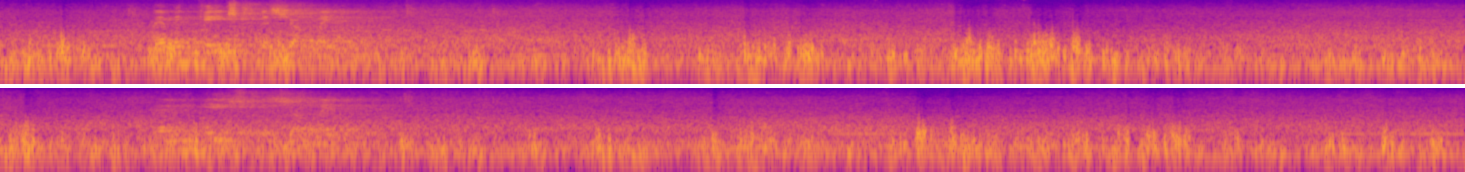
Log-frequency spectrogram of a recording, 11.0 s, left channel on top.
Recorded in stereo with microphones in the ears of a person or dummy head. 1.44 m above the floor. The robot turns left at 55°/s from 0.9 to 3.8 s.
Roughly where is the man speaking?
Left.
